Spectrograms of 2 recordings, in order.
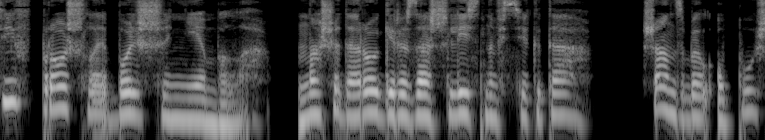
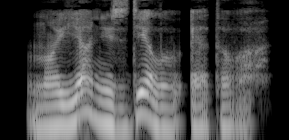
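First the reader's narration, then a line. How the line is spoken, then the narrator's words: Gloomy. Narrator (Russian): мрачно продолжил Таман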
